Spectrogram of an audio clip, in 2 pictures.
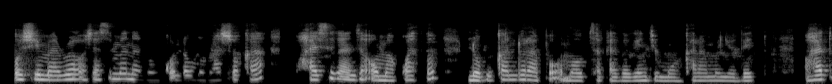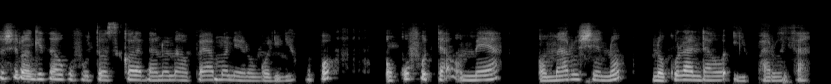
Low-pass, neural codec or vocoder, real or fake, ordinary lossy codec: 7.2 kHz; none; real; AAC, 64 kbps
